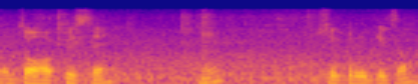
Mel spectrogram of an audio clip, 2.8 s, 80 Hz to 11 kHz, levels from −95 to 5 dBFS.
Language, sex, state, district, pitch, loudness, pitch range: Marathi, male, Maharashtra, Mumbai Suburban, 110 Hz, -19 LUFS, 105-125 Hz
